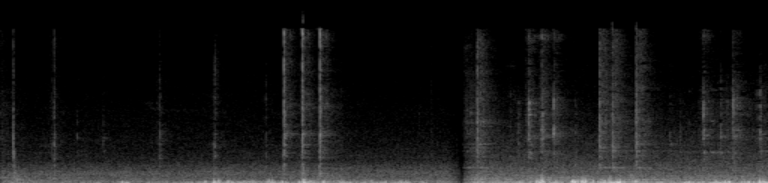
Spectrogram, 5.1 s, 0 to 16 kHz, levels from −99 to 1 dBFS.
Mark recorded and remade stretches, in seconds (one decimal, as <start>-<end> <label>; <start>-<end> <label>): 0.0-5.1 recorded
